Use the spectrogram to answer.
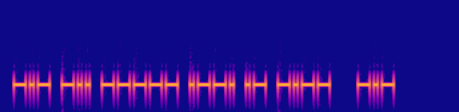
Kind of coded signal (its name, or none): Morse code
